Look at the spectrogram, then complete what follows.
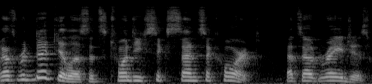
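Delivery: high-pitched, affronted outburst; mock indignation. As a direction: protest as if scandalized by the price. Wonder Woman indignant at milk price.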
